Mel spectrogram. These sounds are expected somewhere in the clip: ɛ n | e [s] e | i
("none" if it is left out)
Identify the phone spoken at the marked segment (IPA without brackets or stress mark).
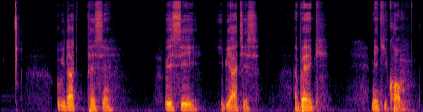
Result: s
